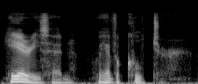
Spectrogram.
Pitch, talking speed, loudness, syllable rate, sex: 90 Hz, 210 wpm, -19 LUFS, 5.9 syllables/s, male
